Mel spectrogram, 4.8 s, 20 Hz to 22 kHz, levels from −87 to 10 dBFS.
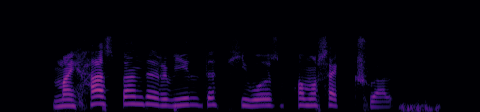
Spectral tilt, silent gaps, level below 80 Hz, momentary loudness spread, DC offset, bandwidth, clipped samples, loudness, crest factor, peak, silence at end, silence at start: -2.5 dB/octave; 1.14-1.23 s, 2.21-2.28 s, 2.84-2.95 s, 3.39-3.56 s, 3.93-3.99 s; -90 dBFS; 14 LU; under 0.1%; 7 kHz; under 0.1%; -53 LUFS; 24 dB; -32 dBFS; 0.4 s; 0.55 s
